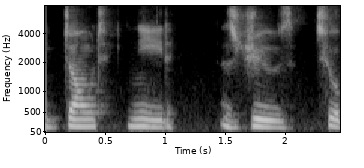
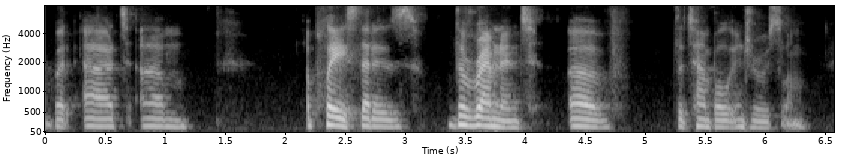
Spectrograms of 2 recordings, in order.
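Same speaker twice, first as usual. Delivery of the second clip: tearful, close to crying, holding back tears. Speaking of their son's bar mitzvah, the speaker is about to cry. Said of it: "I'm about to cry here".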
